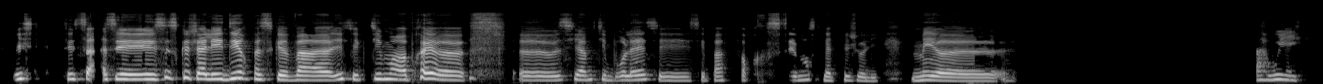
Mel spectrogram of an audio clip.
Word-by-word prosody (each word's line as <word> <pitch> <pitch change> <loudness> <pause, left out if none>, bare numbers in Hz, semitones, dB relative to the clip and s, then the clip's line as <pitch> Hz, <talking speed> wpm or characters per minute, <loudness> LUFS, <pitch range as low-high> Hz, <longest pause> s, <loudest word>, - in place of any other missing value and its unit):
Oui 255 +2 +3
c 260 - -7 0.3
c'est 245 0 -2
ça, 245 - +1
c'est 235 -1 +5
c'est 265 +8 -2
ce 275 - -7
que 310 - +2
j'allais 245 -2 +5
dire, 265 +2 +4
parce 230 -3 -1
que 215 -3 +2
ben, 200 0 +3
effectivement, 245 +2 -1
après, 220 +5 +4
heu, 205 -2 +1 0.6
heu, 190 0 -3
s'il 200 +3 -9
y - - 0
a - - 0
un 205 - -7
petit 220 0 -9
bourrelet, 200 +3 -3
c'est 180 -6 -9
c'est 175 - -14
pas 185 0 -8 0.2
forcément 190 +3 -11
ce 215 - -19
qu'il 225 -5 -11
y - - -3
a 175 - -8
de - - -29
plus 195 - -11
joli. 165 -4 -11 0.3
Mais 195 +2 -1
heu 160 -3 -2 2.6
Ah 210 0 -8
oui. 210 -2 -6
210 Hz, 170 wpm, -19 LUFS, 190-235 Hz, 2.6 s, c'est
